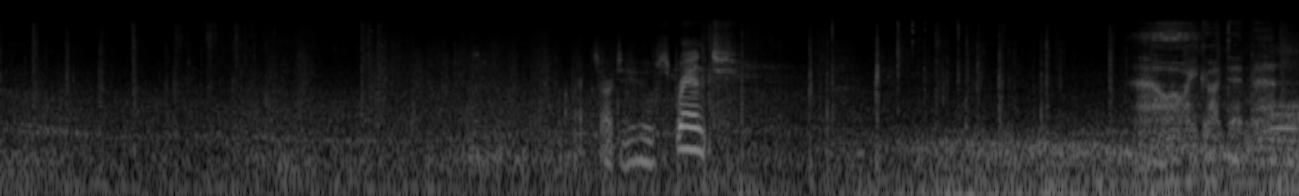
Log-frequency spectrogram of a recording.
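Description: Footsteps crunch quickly on sand and gravel.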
